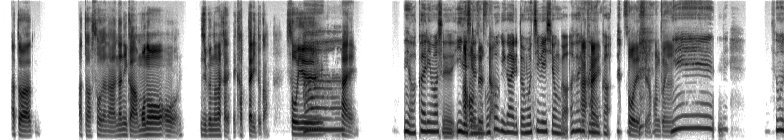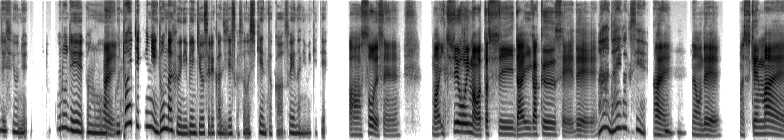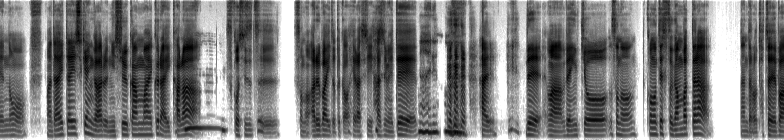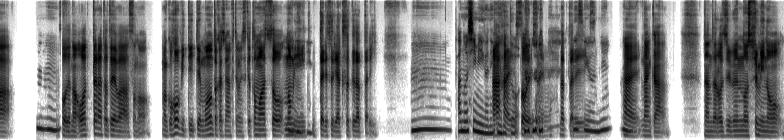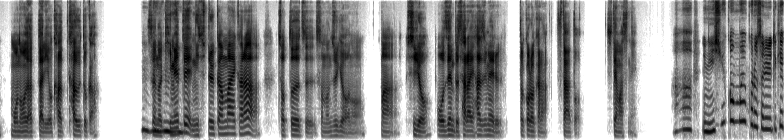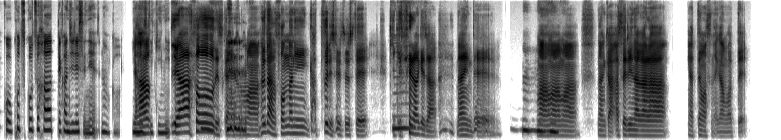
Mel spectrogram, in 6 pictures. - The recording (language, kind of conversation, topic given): Japanese, podcast, 勉強のモチベーションをどうやって保っていますか？
- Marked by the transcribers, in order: giggle; tapping; giggle; giggle; other background noise; giggle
